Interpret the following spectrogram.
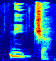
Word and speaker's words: Nietzsche: to pronounce his name the first bit should sound like me the second like JA Nietzsche then we need to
